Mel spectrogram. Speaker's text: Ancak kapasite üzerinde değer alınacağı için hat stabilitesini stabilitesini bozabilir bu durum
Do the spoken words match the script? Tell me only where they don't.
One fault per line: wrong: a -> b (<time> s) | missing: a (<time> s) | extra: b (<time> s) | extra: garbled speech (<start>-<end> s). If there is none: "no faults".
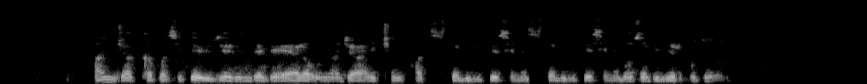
no faults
